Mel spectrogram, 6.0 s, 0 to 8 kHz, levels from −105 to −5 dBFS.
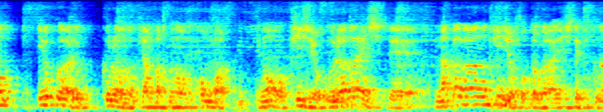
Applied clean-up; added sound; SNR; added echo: neural separator model SepFormer DNS4.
